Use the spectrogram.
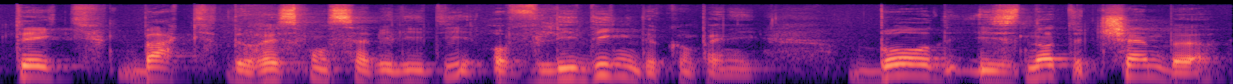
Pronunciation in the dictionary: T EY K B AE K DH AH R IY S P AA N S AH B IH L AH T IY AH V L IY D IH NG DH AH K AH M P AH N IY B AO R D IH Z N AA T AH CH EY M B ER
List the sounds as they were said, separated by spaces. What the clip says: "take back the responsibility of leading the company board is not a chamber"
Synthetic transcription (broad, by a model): T EY K B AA K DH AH R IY S P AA S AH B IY L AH T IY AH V L IY D IH NG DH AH K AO P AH N IY B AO D IH Z N AA T AH CH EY M B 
